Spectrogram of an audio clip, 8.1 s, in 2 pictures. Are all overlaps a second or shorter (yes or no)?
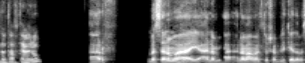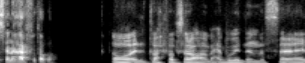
yes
